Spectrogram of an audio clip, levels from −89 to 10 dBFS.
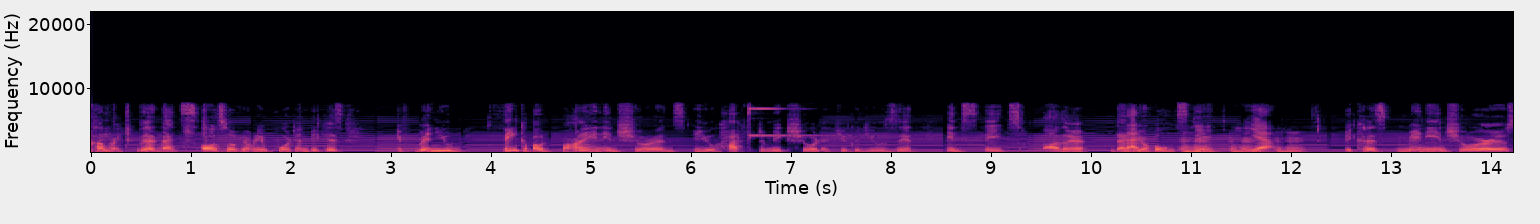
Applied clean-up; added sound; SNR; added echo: none; Bicycle bell + Wind instrument, woodwind instrument; 19 dB; none.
